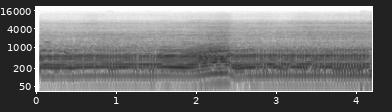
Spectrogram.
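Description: Small minibike engine running under a child rider; about two seconds in it revs up in a rising whine, then drops back suddenly as the throttle closes.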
